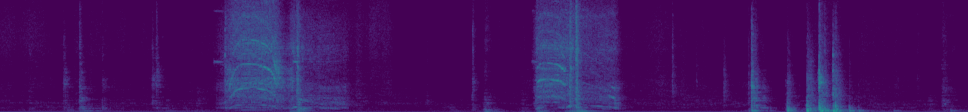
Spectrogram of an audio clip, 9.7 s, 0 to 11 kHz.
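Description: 14.4 V cordless drill/driver running screws on a metal TV wall-mount bracket in two bursts of about a second each, the motor pitch rising and falling with the trigger. A few sharp knocks follow near the end.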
